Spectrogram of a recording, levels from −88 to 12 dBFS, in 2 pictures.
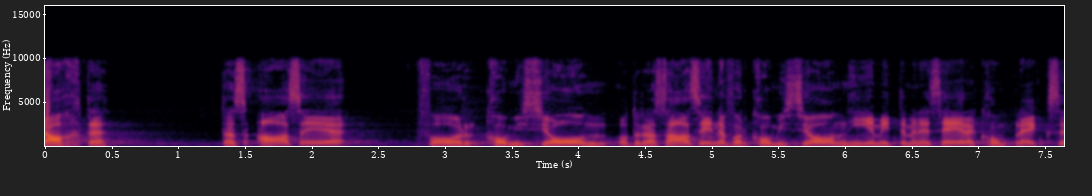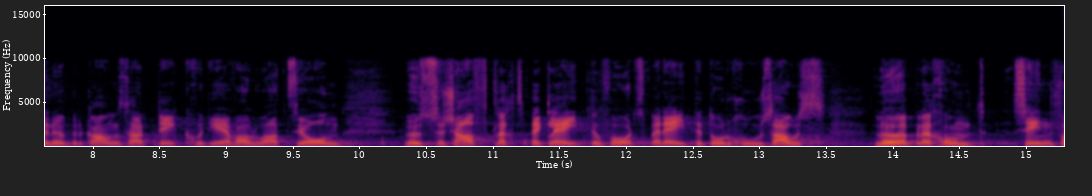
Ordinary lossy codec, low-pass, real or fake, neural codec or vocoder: none; 9.9 kHz; real; none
